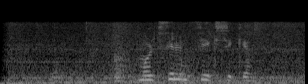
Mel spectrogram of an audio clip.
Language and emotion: Russian, neutral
